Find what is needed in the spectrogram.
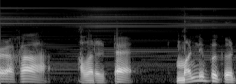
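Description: A man speaking in short phrases, with brief pauses between them.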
